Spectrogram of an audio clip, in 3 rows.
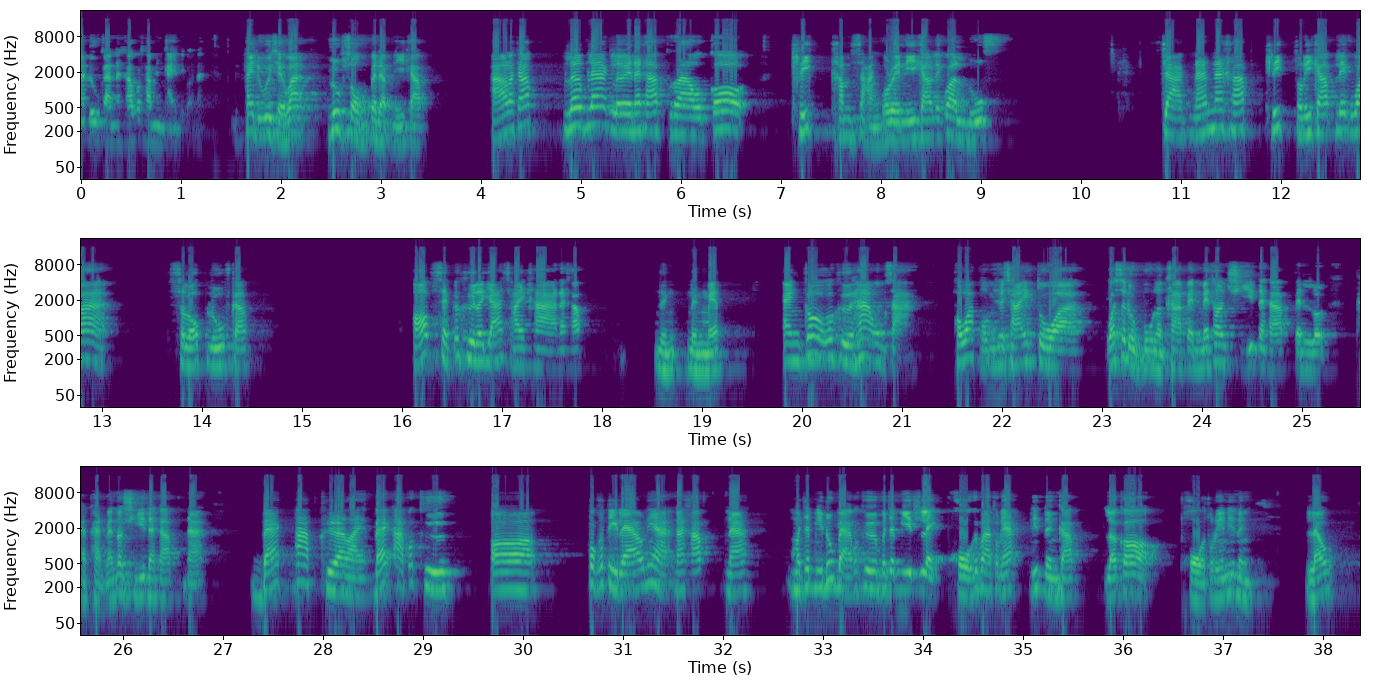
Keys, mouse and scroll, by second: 4.2 shift+right click, 4.8 scroll down 1, 5.1 middle click, 5.6 scroll up 1, 5.8 middle click, 9.2 click, 10.5-11.5 drag, 14.6 click, 18.4 click, 19.6 click, 31.6 shift+x, 32.7-35.2 drag, 36.0-37.4 drag, 38.0-38.3 drag.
